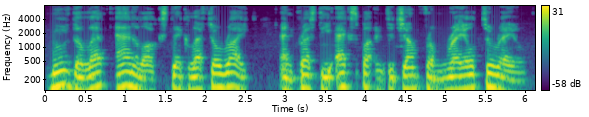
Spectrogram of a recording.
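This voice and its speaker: Husky, stern, brooding game antihero played by a man, medium pitch, delivering terse tutorial instructions. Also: measured pace, dark tone, natural voice, rough recording. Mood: stern, instructional. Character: Shadow, brooding male video game antihero giving tutorial hints. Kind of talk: character impression reading game tutorial instructions.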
